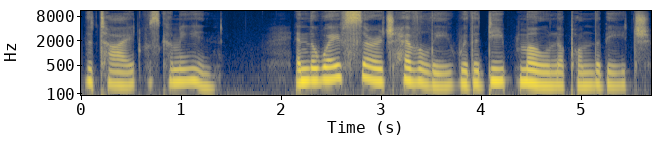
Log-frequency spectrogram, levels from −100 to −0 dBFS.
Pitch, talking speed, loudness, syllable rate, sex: 185 Hz, 180 wpm, -17 LUFS, 4.9 syllables/s, female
